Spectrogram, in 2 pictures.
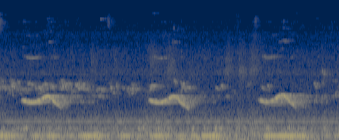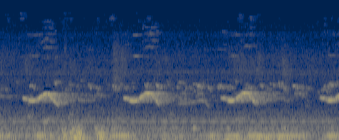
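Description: An animal calling over and over, about once a second, each call a short rise and fall in pitch, over a faint low hum.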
